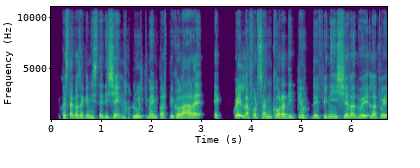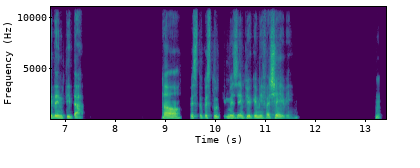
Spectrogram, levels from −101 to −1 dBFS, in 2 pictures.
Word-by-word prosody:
questa - - +1
cosa 140 0 +2
che 130 - -4
mi 130 -2 -2
stai 110 +2 -1
dicendo, 125 +1 0
l'ultima 315 - +1
in 120 0 0
particolare, - - +3
e - - -5 0.2
quella 415 -8 +6
forse - - -2
ancora 175 +7 +4
di 150 -2 -3
più 215 -5 -1
definisce 145 +4 0
la 125 -1 +3
due 125 0 +3
la 130 - +1
tua 135 0 0
identità 125 -1 -2 1.6
No, 125 +5 0
questo 155 -5 -9
quest'ultimo 130 +2 -7
esempio 125 -2 -4
che 115 - -3
mi 120 +2 -5
facevi. 115 - -5 1.6
Mh. - - -12
135 Hz, 130 wpm, -21 LUFS, 125-170 Hz, 1.6 s, quella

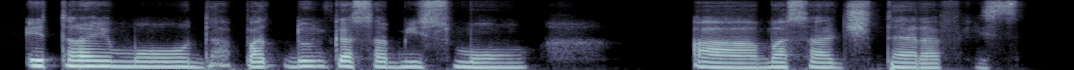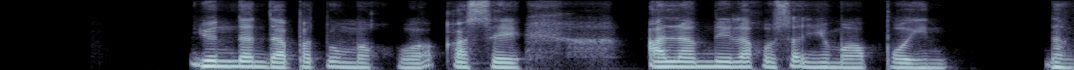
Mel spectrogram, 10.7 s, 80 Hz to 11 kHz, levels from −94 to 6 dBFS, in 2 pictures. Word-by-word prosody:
I-try 220 -2 +6
mo, 190 -1 +1
dapat 185 -1 -2
do'n 205 +1 -1
ka 205 - +5
sa 195 -1 0
mismong, 175 -2 -2 0.8
ah, 170 -3 +3
massage 175 -1 -1
therapist. 160 -6 -4 1.2
'Yon 210 -2 +5
ang 195 - +4
dapat 180 0 +1
mong 185 -3 -2
makuha, 160 0 -6
kasi, 180 -1 0 0.6
alam 190 0 +4
nila 190 -1 +2
kung 190 - -4
saan 190 -3 -2
yung 175 -1 -1
mga 165 0 -3
point, 155 -3 -2 0.5
ng 175 -2 -1
185 Hz, 135 wpm, -21 LUFS, 170-195 Hz, 1.2 s, I-try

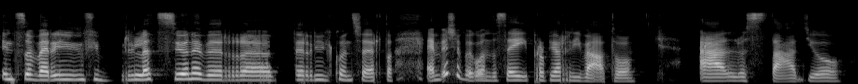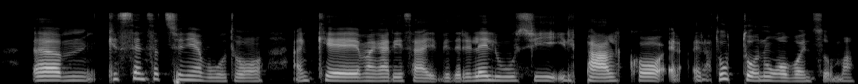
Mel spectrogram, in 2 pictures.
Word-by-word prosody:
Insomma, 235 -3 +4
eri 220 +2 +4
in 225 - -2
fibrillazione 225 +5 +3
per 200 -2 +2
per 210 -1 -2
il 215 -2 -5
concerto. 200 -5 -2 0.3
E - - +3
invece - - +1
poi - - -2
quando 180 - -3
sei 195 +1 +2
proprio 195 0 -1
arrivato 155 -5 -1 0.6
allo 165 +1 +4
stadio, 155 +1 -4 0.4
ehm, 190 -1 +2
che 250 - -7
sensazioni 245 -5 -3
hai - - -1
avuto? 160 -2 -8 0.3
Anche 175 -2 +2
magari 165 0 -3
sai 150 -4 -4
vedere 155 +1 -8
le 190 +3 +2
luci, 180 -1 -7
il 190 - -10
palco, 170 +1 +2
era - - -5
era - - -11
tutto 245 -7 -2
nuovo 165 -4 -3
insomma. 150 +1 -11
185 Hz, 120 wpm, -24 LUFS, 165-210 Hz, 0.6 s, Insomma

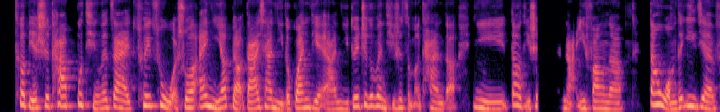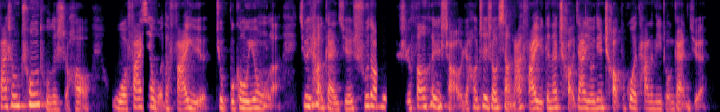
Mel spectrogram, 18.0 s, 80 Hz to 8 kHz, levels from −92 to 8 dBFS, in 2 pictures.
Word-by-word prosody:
特 290 - +2
别 205 -6 +3
是 225 +4 +1
他 250 +1 +1
不 250 +3 0
停 260 -9 -4
的 205 +1 0
在 205 -4 +1
催 255 +8 +1
促 255 -2 +2
我 175 - -1
说， 210 -1 +3
哎， 235 +4 +1
你 235 -5 +6
要 215 +4 +2
表 235 - 0
达 185 +1 +1
一 - - +1
下 220 0 -1
你 190 -6 +2
的 165 - -2
观 200 +4 +2
点 190 -3 -1
啊， 165 - -5
你 175 -1 -4
对 240 +6 +1
这 275 - +1
个 250 - +1
问 245 -3 +2
题 200 - -5
是 205 - 0
怎 210 - -7
么 285 0 -7
看 180 -9 -4
的？ - - -5 0.2
你 180 -5 +1
到 275 -2 -1
底 240 - -5
是 - - -3
站 - - -31 0.3
在 195 - -2
哪 - - -8
一 - - -3
方 190 -1 -1
呢？ 170 -1 -5 0.3
当 295 -2 +5
我 - - +3
们 170 +2 -1
的 220 - +3
意 250 0 +4
见 210 -7 0
发 230 +4 -1
生 255 +1 +4
冲 280 +3 +5
突 285 - -5
的 170 - -4
时 165 - -7
候， 175 - -5 0.2
我 185 -4 +1
发 220 +5 0
现 225 0 -1
我 - - -5
的 185 - -5
法 185 +1 0
语 195 -3 0
就 - - 0
不 185 - -2
够 195 0 +5
用 200 +4 +3
了， 245 +1 -9 0.2
就 250 - +3
像 285 +6 +2
感 180 -6 -1
觉 180 +3 -2
书 250 +6 -2
到 255 -2 +4
用 225 0 -2
时 190 - -7
方 225 +4 +1
恨 235 -2 +2
少， 240 - -3
然 - - -8
后 225 - -3
这 230 +2 +2
时 215 - +1
候 - - +4
想 210 - 0
拿 - - -2
法 190 -4 +1
语 190 - +3
跟 205 +3 -2
他 210 - +1
吵 215 - -3
架， 210 -2 0
有 190 -2 +1
点 205 +2 0
吵 205 - 0
不 - - -14
过 205 +1 +1
他 185 - -6
的 180 - -6
那 180 0 -5
种 170 - -10
感 180 0 -3
觉。 220 - -10
210 Hz, 350 characters per minute, -19 LUFS, 185-240 Hz, 0.3 s, 你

